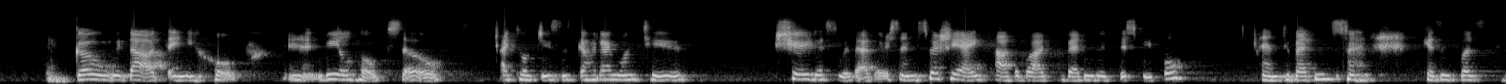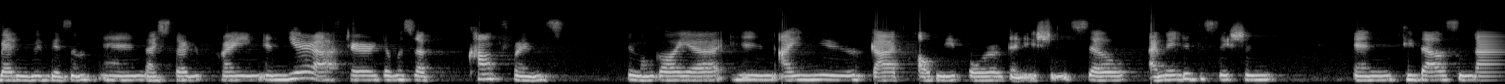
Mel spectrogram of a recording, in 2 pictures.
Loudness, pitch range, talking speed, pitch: -18 LUFS, 195-220 Hz, 130 wpm, 205 Hz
